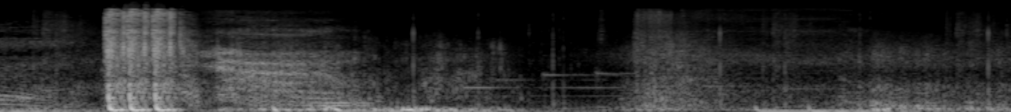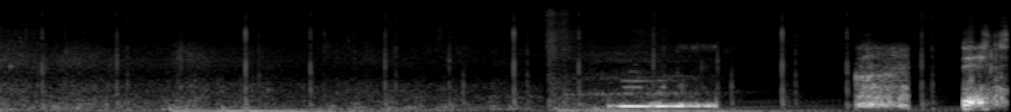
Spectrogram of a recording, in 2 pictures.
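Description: Gunshots ring out in a video game, a sharp report early on and then a cluster of quick shots near the end, set against softer running and scuffling sounds.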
